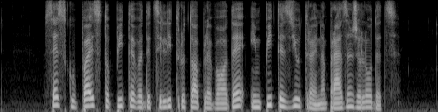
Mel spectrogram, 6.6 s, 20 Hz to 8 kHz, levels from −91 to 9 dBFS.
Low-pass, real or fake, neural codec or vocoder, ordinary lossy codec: none; real; none; none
